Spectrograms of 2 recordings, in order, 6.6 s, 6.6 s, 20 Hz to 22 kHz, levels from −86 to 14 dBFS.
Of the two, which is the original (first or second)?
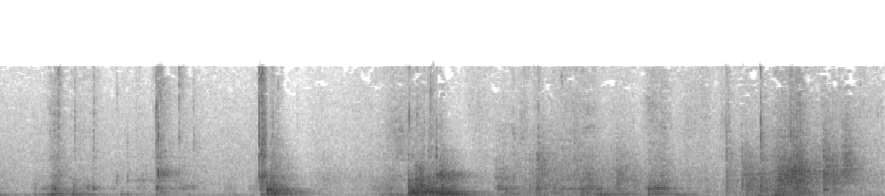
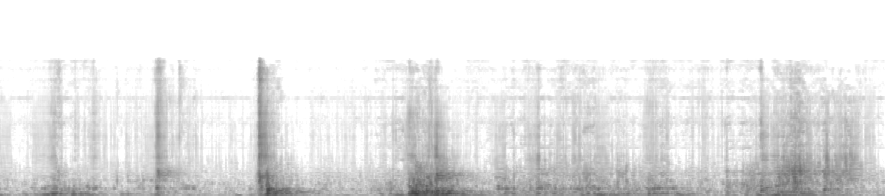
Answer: first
